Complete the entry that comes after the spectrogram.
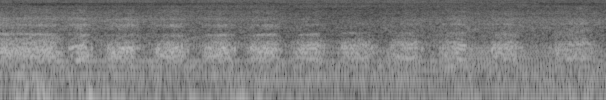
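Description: Buff Orpington hens cluck in a chicken coop, a run of soft, rhythmic clucks close by, steady and moderately loud with no talking.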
